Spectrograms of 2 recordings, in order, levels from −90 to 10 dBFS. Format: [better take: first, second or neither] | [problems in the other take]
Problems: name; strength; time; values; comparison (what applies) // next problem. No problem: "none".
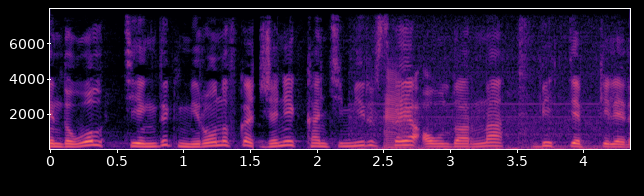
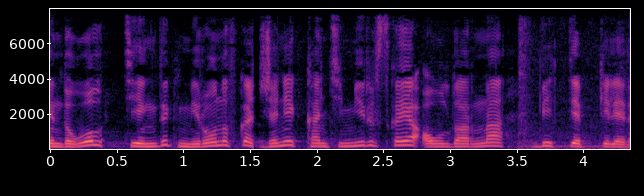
second | background sound (Engine + Fart); 14 dB below the speech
